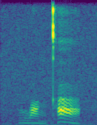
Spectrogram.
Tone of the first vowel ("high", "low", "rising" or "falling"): low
